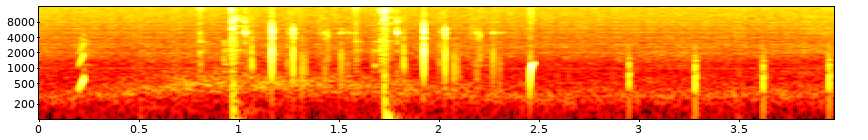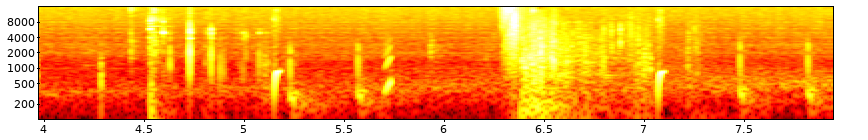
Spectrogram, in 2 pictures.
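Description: Rocks crack and break with sharp thuds.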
